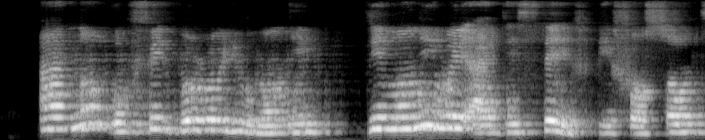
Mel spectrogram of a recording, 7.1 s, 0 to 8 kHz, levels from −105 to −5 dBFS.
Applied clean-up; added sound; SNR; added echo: neural mask model DeepFilterNet 3.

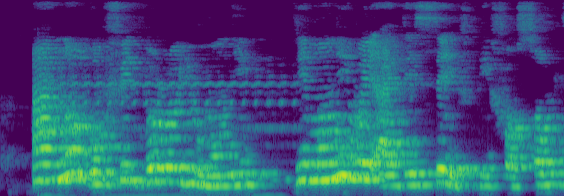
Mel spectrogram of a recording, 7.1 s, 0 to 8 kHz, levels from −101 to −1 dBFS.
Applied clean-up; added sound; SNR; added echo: classical method WPE with log-MMSE.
